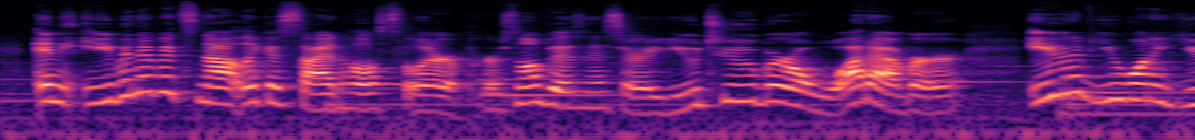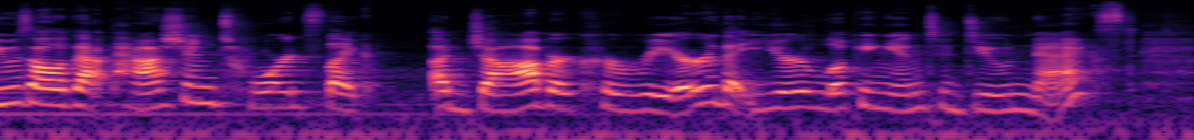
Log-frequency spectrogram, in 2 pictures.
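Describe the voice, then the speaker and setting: Against noticeable background noise, a woman with a fairly high pitch speaks with lively intonation. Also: fairly quick pace. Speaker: health coach and vlogger. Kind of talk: casual vlog monologue. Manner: fast; loud.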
